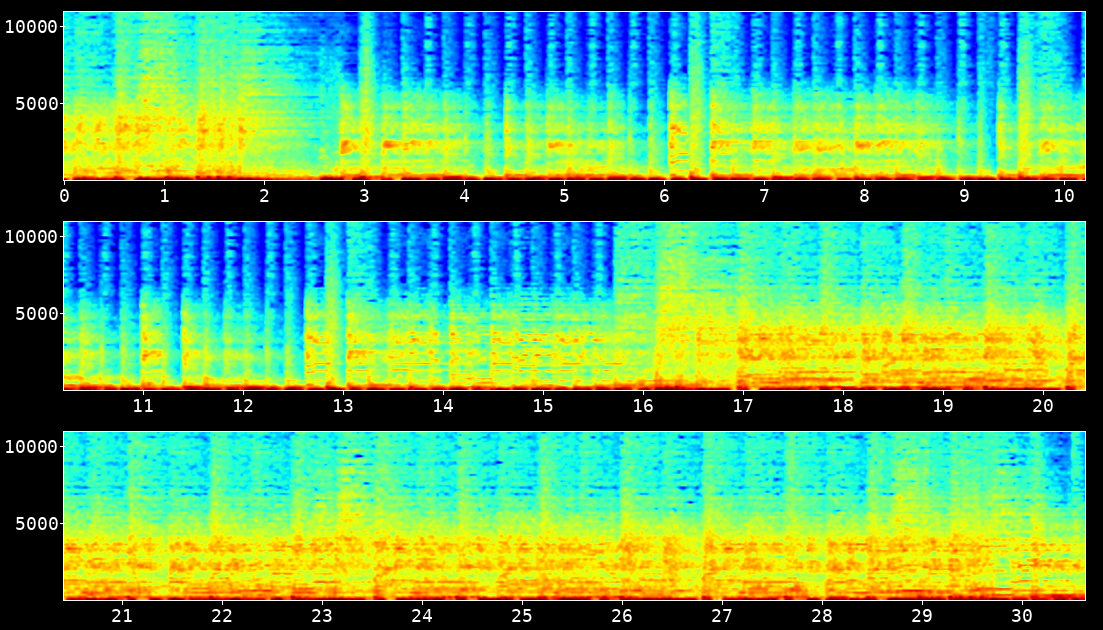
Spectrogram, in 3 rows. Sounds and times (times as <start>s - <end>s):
Theme music: 0.0s - 6.2s, 13.5s - 30.6s.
